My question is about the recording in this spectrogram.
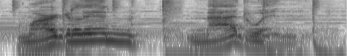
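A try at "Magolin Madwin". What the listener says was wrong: Oh, there's no R though, so eliminate the R.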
